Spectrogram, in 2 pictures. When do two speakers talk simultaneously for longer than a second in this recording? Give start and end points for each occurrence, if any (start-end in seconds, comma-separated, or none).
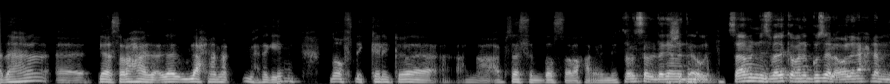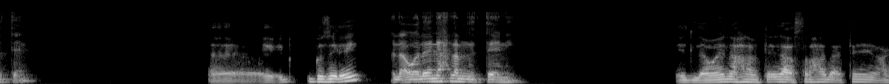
none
